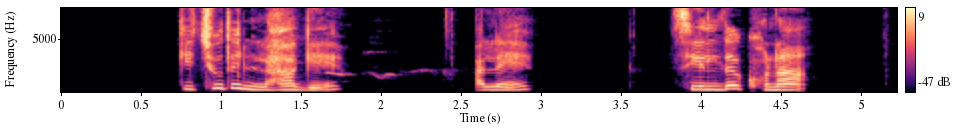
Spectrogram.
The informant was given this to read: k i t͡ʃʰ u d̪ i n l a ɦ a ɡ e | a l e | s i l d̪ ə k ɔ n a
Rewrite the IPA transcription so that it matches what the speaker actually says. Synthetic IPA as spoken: k i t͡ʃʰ u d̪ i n l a ɦ a ɡ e | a l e | s i l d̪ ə kʰ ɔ n a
